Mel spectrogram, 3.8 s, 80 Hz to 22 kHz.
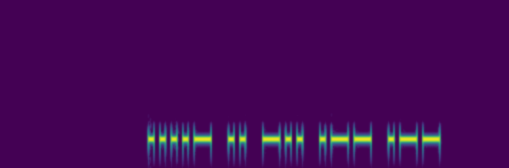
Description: Morse code, heard as a keyed tone, about 28 wpm, 700 Hz. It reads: 4IDWW
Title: Five Challenging Letter-Number Combinations 28wpm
